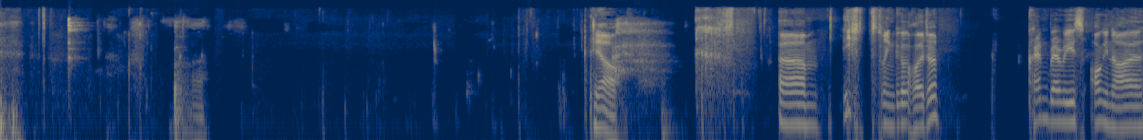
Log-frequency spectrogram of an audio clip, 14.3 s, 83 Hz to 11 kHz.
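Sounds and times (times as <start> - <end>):
glasses of ginger beer clinking together in a toast: 0.8 - 1.2
speech: 7.4 - 7.9, 9.7 - 11.9, 12.9 - 14.2.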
